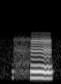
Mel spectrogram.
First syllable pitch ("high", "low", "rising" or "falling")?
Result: low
